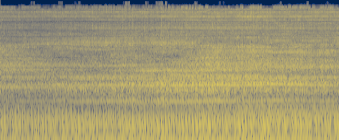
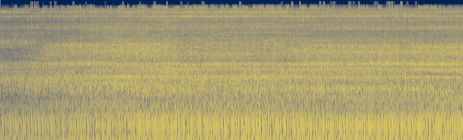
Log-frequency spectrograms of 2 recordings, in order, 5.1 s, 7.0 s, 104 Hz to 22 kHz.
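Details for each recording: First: Rovan 45cc two-stroke in XLT RC after new clutch carrier and 8,000 clutch spring: steady, even idle buzz with no shaking, big improvement; clutch was likely out of balance. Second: Rovan 45cc two-stroke in XLT RC after clutch change: steady buzzy run with flat, dull tone, no power, "like it's not breathing"; owner wonders if too rich.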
